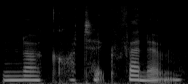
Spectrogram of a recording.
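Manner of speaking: slow, hushed, near-whispered echo; stunned disbelief. Acted. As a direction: repeat it under your breath, taking it in. Stunned repeat of a revelation.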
